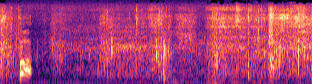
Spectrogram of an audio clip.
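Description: A young man draws on a cigarette.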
